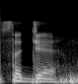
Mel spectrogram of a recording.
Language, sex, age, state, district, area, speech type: Dogri, male, 18-30, Jammu and Kashmir, Kathua, rural, read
